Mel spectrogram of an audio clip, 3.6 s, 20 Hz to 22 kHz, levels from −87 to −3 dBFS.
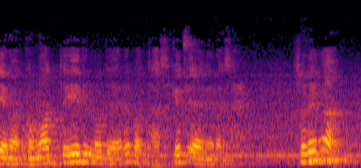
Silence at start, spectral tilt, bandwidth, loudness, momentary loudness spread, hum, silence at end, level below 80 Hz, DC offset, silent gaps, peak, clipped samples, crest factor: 0 s; -7 dB/octave; 10.5 kHz; -22 LUFS; 16 LU; none; 0 s; -68 dBFS; under 0.1%; none; -6 dBFS; under 0.1%; 16 dB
